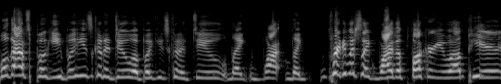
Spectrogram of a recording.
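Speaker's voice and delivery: rude, loud, hostile, dismissive tone. Retelling a dismissive answer to the caller: imitating a hostile dismissal. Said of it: "Xylee was on one for that".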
